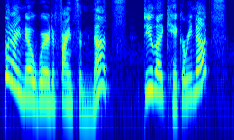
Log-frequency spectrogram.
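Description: A woman's voice: fairly high pitch, wildly swooping pitch, fairly quick, a bit bright, dry recording, voice pushed up, exaggerated voice. A woman voicing a cheerful, confident young girl squirrel in a storybook, chattering in a chirpy, breezy way.

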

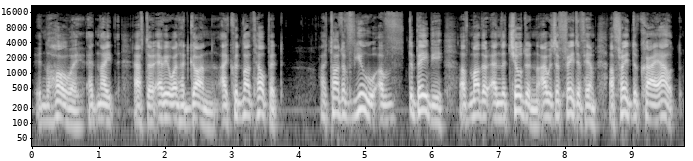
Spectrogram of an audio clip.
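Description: A man voicing a desperate, ashamed young wife in an audiobook, pleading and halting as the words come out. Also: medium pitch, a little mellow, no room sound, studio quality, close to an everyday voice. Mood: halting, fearful confession. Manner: wailing, halting, gasping, repeating pleas. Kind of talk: dramatic audiobook character reading.

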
